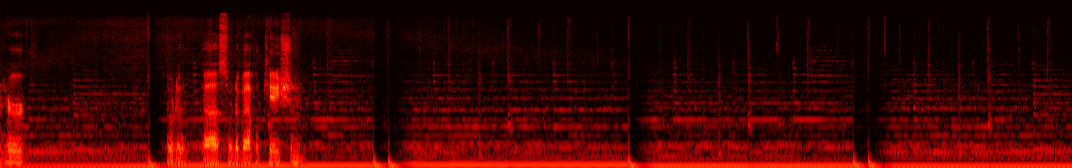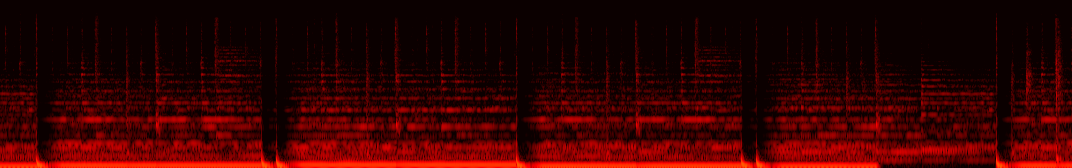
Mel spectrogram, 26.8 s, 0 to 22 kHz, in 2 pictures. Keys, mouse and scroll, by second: 0.0 shift+middle click, 0.5 middle click, 1.1 middle click, 1.7 shift+middle click, 2.2 middle click, 2.8 middle click, 3.3 shift+middle click, 3.8-4.9 middle drag, 5.6 middle click, 9.8-11.0 drag, 11.7 middle click, 17.4-18.9 drag, 19.4 middle click, 22.2 click, 24.9-26.8 drag.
